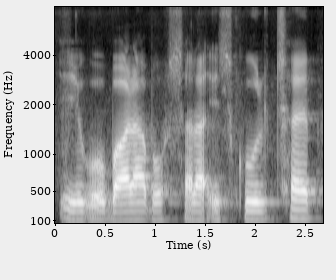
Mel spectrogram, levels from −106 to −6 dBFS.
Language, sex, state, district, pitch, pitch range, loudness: Maithili, male, Bihar, Samastipur, 120 Hz, 115-130 Hz, -18 LUFS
